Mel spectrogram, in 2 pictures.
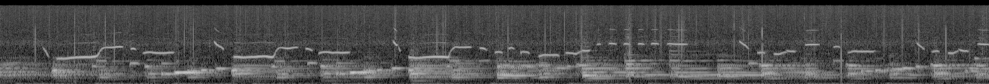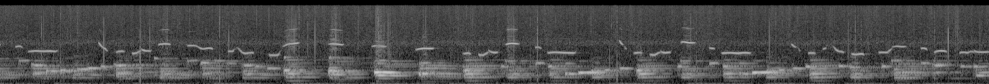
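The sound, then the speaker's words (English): A person whistles a bouncy melody nonstop for about twenty seconds, the notes stepping up and down in a lively rhythm, steady and fairly loud over a faint crackling hiss, with no talking. “But it made him dancing proud when he'd whistle out so loud. And this was his old familiar tune.”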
